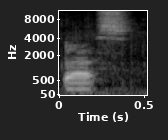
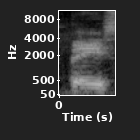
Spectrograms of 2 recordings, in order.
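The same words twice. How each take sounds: First: The vowel sounds like the one in 'mass'. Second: The vowel sounds like the one in 'face'. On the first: This is the speaker's habitual pronunciation. The speaker calls it wrong. "I've always pronounced it bass" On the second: This is the intended pronunciation, because the name is music themed. The speaker calls it right. "is how it's supposed to be pronounced"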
